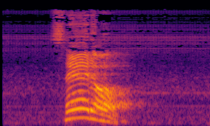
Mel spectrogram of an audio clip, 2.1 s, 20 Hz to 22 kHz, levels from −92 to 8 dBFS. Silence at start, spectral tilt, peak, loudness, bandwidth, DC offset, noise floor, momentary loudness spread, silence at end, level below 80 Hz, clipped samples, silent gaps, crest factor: 0.55 s; -2 dB/octave; 0 dBFS; -12 LUFS; 16.5 kHz; under 0.1%; -44 dBFS; 18 LU; 0.75 s; -62 dBFS; under 0.1%; none; 16 dB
